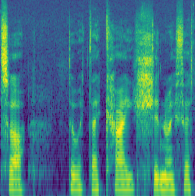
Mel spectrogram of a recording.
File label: "caill", Welsh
